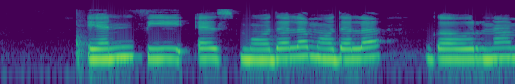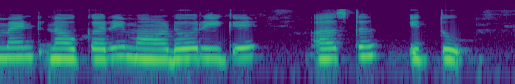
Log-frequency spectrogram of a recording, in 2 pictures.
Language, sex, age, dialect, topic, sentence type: Kannada, female, 18-24, Dharwad Kannada, banking, statement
